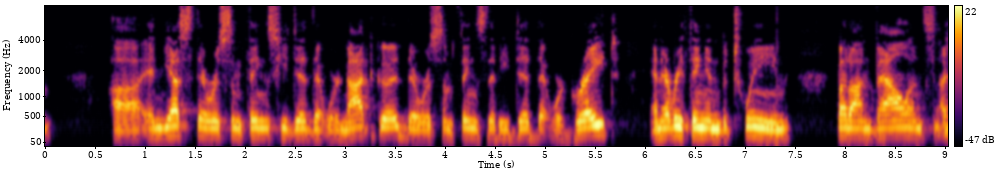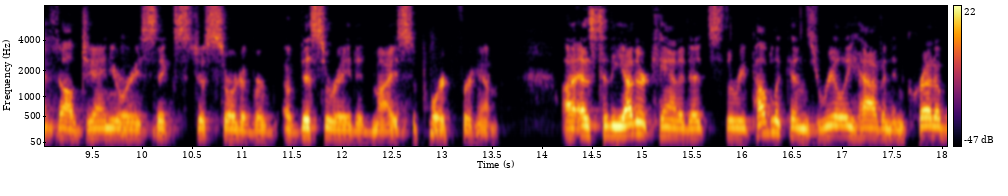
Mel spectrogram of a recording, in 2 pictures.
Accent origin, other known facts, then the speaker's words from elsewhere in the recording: Pacific Northwest, United States; I'm originally from the Pacific Northwest, which is a very progressive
